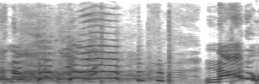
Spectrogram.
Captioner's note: everyone laughs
